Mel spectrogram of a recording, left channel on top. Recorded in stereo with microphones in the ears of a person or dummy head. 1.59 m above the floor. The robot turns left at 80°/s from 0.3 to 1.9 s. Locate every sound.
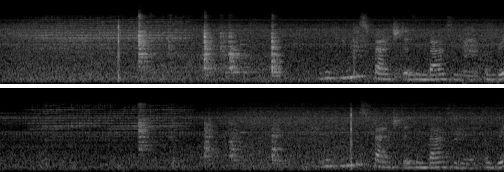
1.4 s scissors: 40° left (ahead or behind), 1.0 m; by 2.8 s 80° left, 1.0 m
3.2 s a woman speaking: 5° right (ahead or behind), 1.7 m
